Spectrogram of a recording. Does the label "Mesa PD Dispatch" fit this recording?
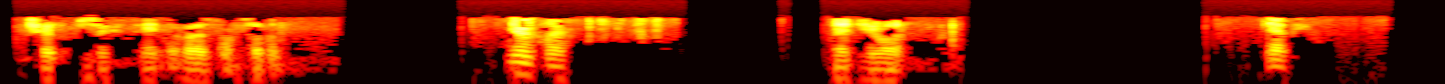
Yes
